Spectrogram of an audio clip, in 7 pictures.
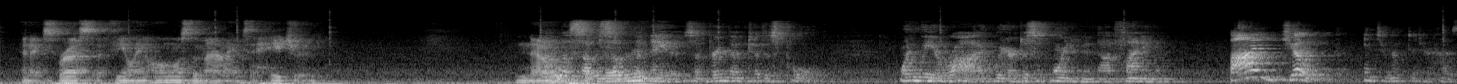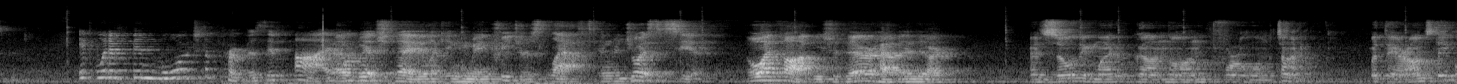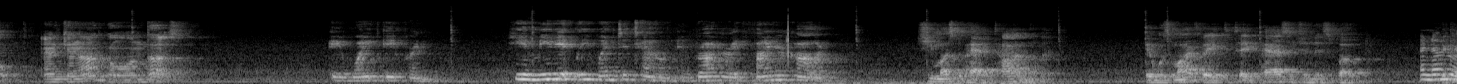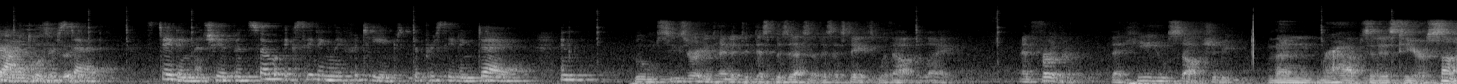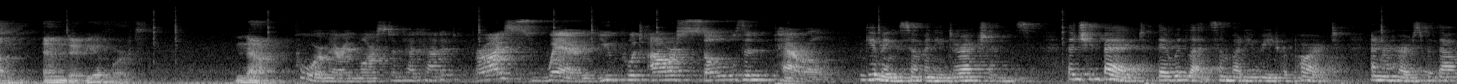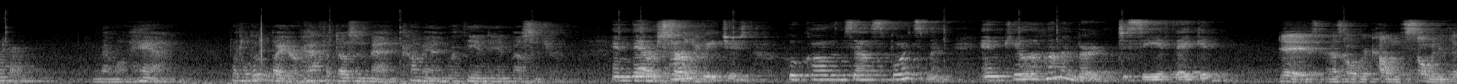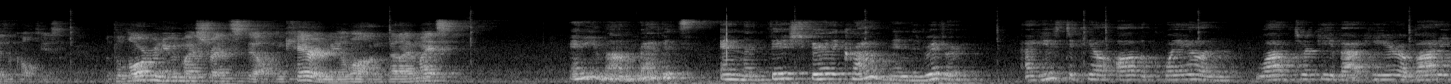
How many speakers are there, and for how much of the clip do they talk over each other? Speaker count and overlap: nine, about 4%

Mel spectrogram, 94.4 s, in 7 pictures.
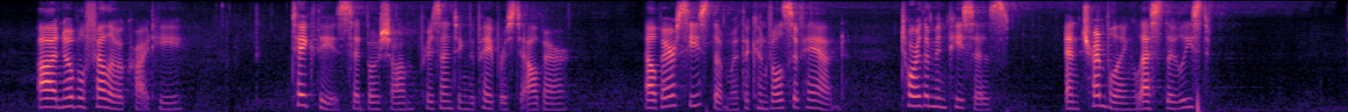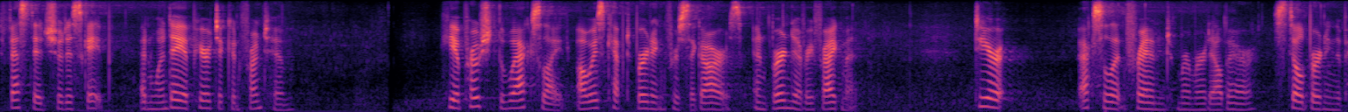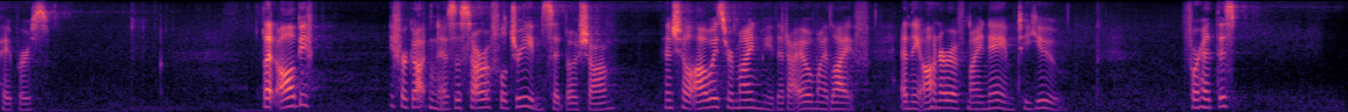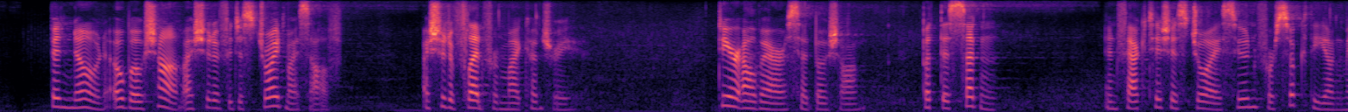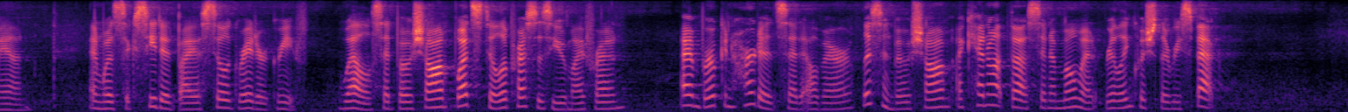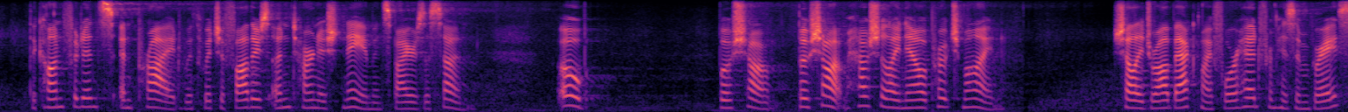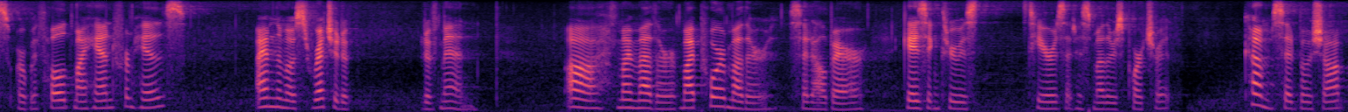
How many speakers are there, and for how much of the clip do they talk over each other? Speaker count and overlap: one, no overlap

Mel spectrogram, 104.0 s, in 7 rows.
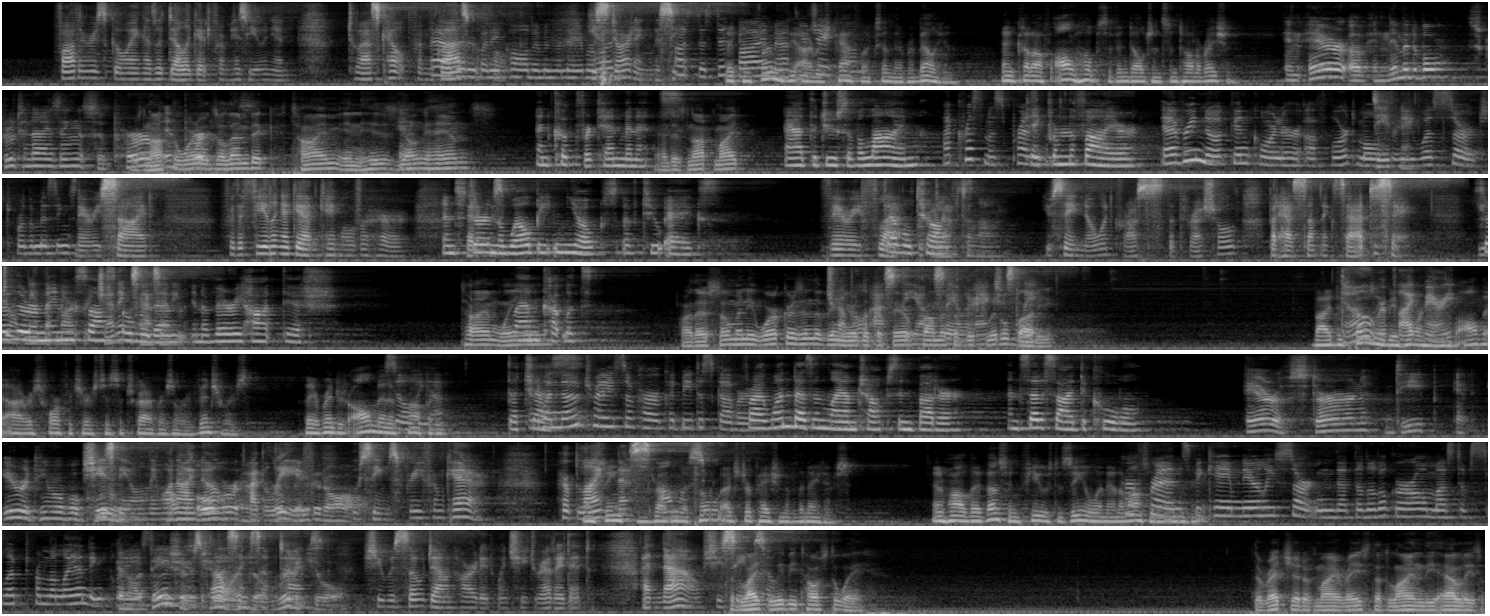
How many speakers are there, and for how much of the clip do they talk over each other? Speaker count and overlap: six, about 33%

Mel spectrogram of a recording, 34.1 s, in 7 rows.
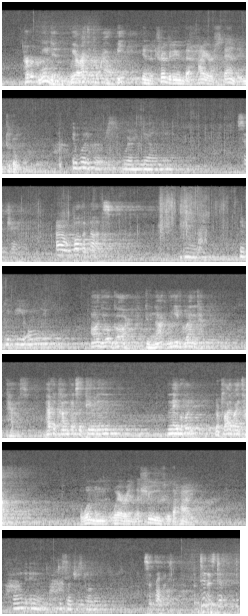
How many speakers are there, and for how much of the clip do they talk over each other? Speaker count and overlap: four, no overlap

